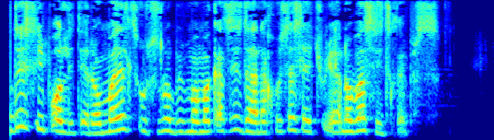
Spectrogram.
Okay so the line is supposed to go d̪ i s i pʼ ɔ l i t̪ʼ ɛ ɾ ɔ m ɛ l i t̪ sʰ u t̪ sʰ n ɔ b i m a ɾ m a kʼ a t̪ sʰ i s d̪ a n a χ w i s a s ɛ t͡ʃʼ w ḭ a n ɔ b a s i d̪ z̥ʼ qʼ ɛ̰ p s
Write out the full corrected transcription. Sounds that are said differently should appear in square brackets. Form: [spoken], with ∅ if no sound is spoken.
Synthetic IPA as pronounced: d̪ i s i pʼ ɔ l i t̪ʼ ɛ ɾ ɔ m ɛ l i t̪ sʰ u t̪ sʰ n ɔ b i m a [∅] m a kʼ a t̪ sʰ i s d̪ a n a χ w i s a s ɛ t͡ʃʼ w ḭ a n ɔ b a s i d̪ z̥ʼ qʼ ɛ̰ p s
